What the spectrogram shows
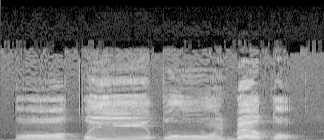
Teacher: Maka kita berusaha penyebutannya tidak mengeluarkan hams pada penyebutan huruf to.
